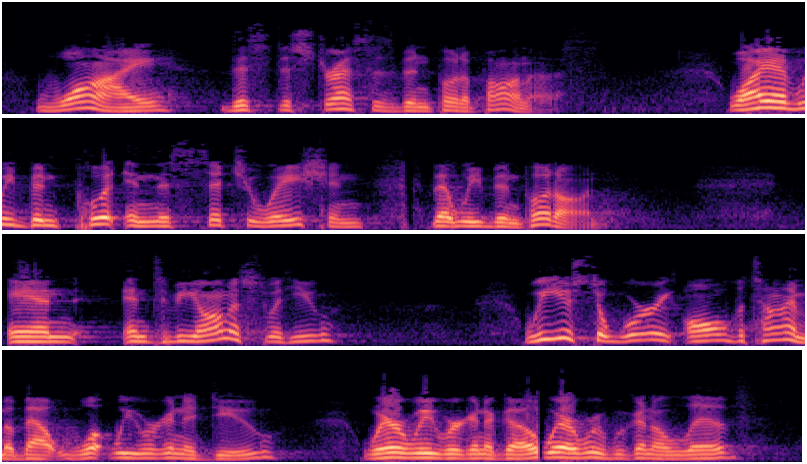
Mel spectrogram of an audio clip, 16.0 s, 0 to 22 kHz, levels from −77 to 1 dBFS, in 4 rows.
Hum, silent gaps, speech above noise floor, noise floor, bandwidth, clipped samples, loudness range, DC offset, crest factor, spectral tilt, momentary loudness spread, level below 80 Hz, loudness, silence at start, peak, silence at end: none; none; 41 dB; -56 dBFS; 8.6 kHz; under 0.1%; 5 LU; under 0.1%; 16 dB; -8 dB/octave; 14 LU; -56 dBFS; -16 LUFS; 0.15 s; 0 dBFS; 0.35 s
